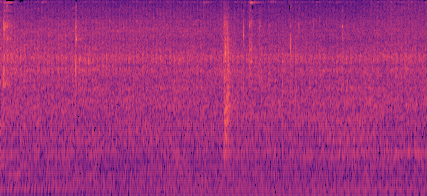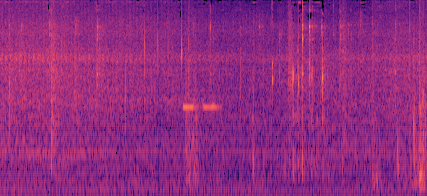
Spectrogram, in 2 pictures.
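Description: BMW SUV engine idling with a steady low hum, with a few sharp clicks and a short high beep about six seconds in.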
